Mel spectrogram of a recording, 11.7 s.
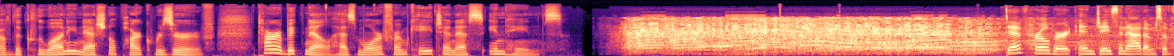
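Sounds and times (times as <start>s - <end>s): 
speech: 0.0s - 6.3s, 10.1s - 11.7s
snowmobile engines in a 145-mile snow machine race near Kluane National Park Reserve: 6.1s - 11.7s.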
